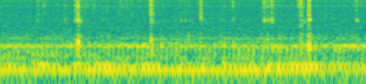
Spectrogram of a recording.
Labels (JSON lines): {"label": "anthrophony, boat engine", "recorder": "HydroMoth"}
